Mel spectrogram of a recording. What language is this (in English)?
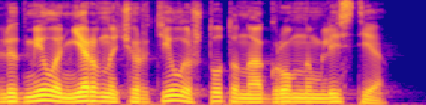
Russian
